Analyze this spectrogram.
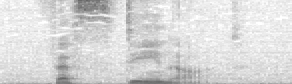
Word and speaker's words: festinat: syllable ambalad in the word festinot the second to last syllable has a long vowel long i so that syllable automatically receives the stress festinate in the word femina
